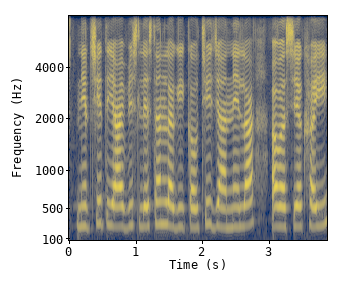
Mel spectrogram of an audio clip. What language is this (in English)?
Magahi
